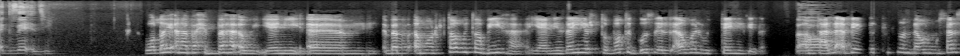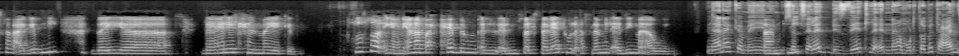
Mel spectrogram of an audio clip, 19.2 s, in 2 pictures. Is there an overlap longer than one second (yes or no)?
no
